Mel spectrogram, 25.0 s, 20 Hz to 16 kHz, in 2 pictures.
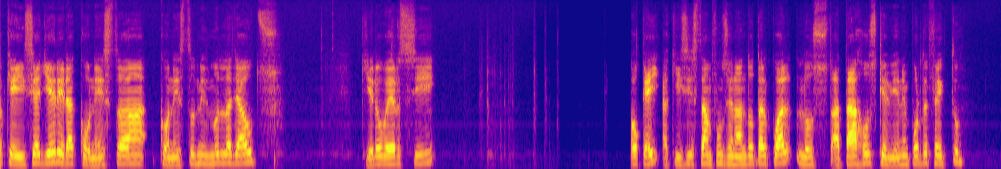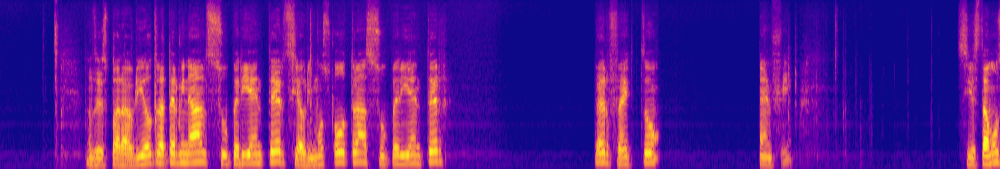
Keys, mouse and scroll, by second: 3.9 click, 6.6 super+r, 13.0 click, 14.3 super+Return, 16.3 super+Return, 22.6-24.3 typing.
